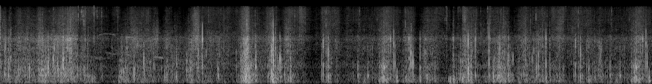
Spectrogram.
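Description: Thin plastic sheeting crinkling and rustling in irregular crackles as a homemade plastic shelter on bamboo stakes is slid down over a tomato seedling, with straw mulch rustling under it.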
